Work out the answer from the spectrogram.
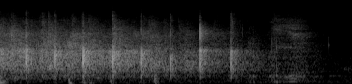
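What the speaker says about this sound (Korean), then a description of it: "우리 하나님께 큰 영광의 박수 한번 드리겠습니다" A church congregation claps together in a steady, even rhythm for a few seconds during a Sunday service, the claps sharp and close before fading out.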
